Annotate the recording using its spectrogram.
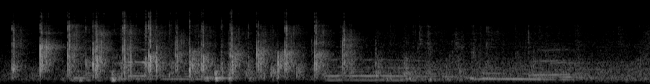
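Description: A small audience clapping for about three seconds, then faint music with a few held notes.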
